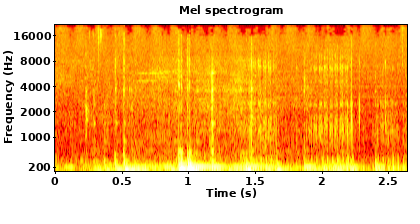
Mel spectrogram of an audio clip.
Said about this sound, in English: Hi, Miss Tallulah. Can you hear her purring?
